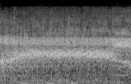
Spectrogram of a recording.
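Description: A harsh, distorted metal scream vocal, one sustained raspy roar held for the whole moment, loud and close with no other sound.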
